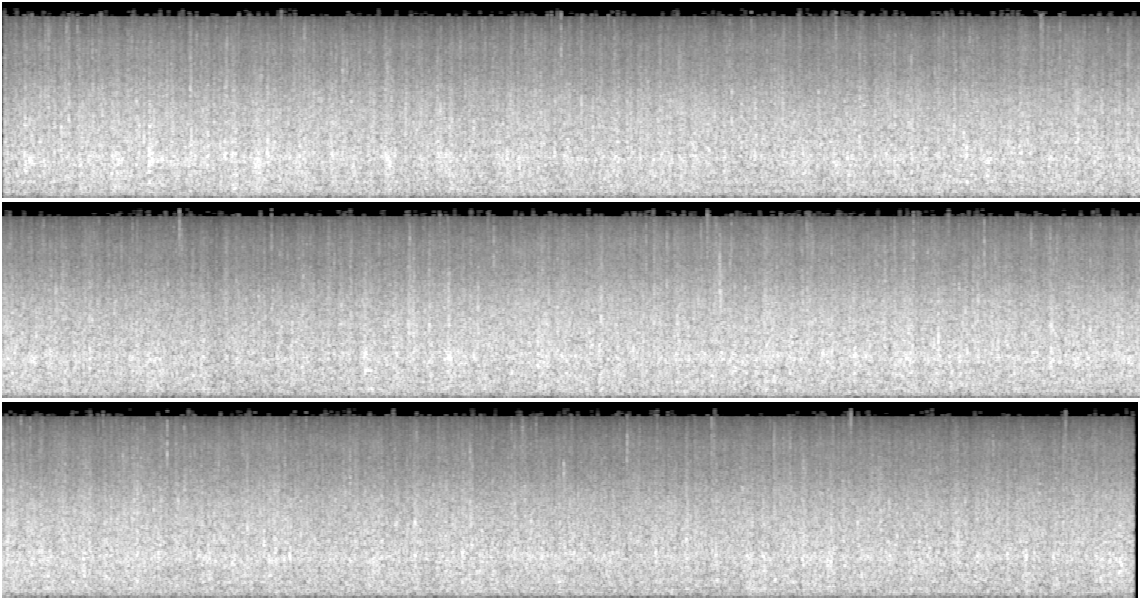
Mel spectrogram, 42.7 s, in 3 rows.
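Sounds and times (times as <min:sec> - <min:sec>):
rain pattering: 0:00.0 - 0:42.6.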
